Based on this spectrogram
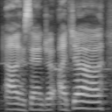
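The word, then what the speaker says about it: Alexandre Aja: it's pretty good CGI Alexandra a jaw that's how you say his name another great movie from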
